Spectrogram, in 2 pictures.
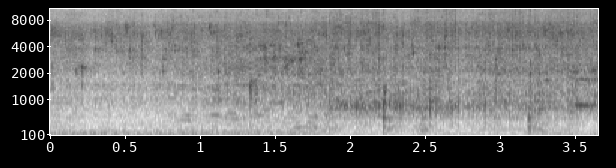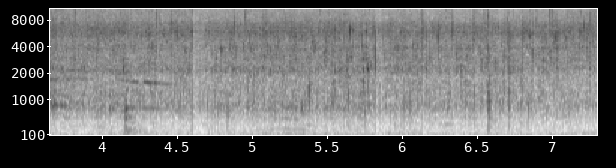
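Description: Chopped onions and curry leaves frying in a pan with dried red chillies, a dense steady sizzle with scattered small pops and ticks of stirring throughout, close and continuous.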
